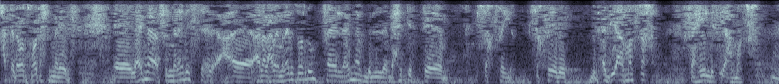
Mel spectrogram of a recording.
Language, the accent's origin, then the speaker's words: Arabic; Egypt; ده انا بعرف عندنا في مصر او في الوطن العربي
